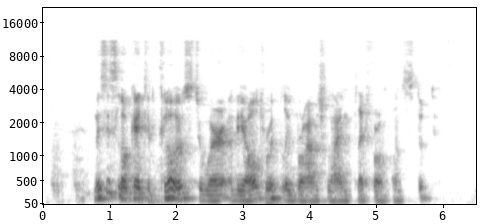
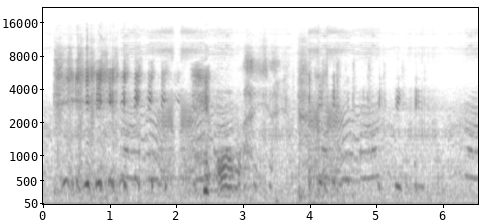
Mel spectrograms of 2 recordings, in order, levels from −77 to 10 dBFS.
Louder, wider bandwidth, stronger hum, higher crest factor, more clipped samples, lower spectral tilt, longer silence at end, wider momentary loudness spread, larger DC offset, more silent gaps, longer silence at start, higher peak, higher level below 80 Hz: first, -26 LUFS vs -29 LUFS; second, 11.5 kHz vs 17 kHz; neither; about the same, 20 dB vs 24 dB; neither; first, -6 dB/octave vs -2 dB/octave; first, 0.7 s vs 0 s; about the same, 16 LU vs 15 LU; second, under 0.1% vs 0.5%; neither; first, 0.15 s vs 0 s; about the same, -8 dBFS vs -6 dBFS; about the same, -52 dBFS vs -56 dBFS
